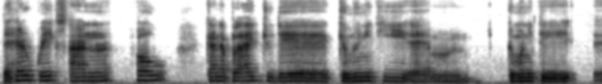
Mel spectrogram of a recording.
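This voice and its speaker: Halting Chilean-accented man, gravelly. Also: a little high. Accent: Chilean Spanish. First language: Spanish. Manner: halting, many fillers and restarts. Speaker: guest researcher. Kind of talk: interview answers.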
